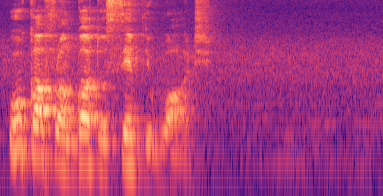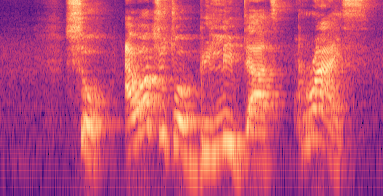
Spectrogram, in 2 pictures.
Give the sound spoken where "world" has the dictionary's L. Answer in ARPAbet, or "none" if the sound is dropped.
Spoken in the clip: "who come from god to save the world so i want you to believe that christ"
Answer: none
